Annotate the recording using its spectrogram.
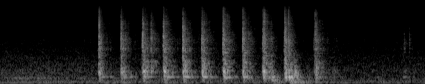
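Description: A plastic lid clicks and rattles as it is twisted off a container.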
